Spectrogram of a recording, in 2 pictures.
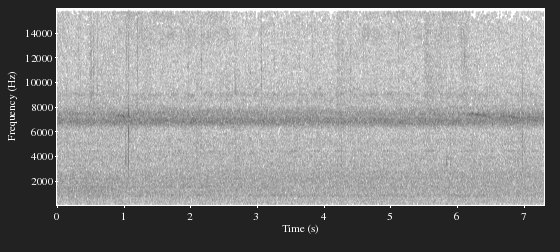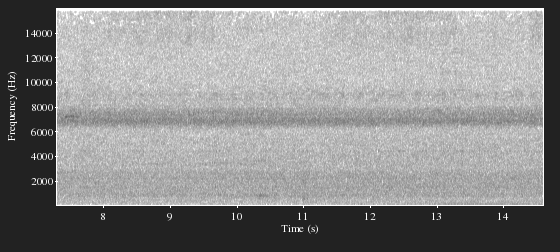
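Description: Steady outdoor background hiss with a constant high-pitched insect drone, as from crickets or cicadas in the trees.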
